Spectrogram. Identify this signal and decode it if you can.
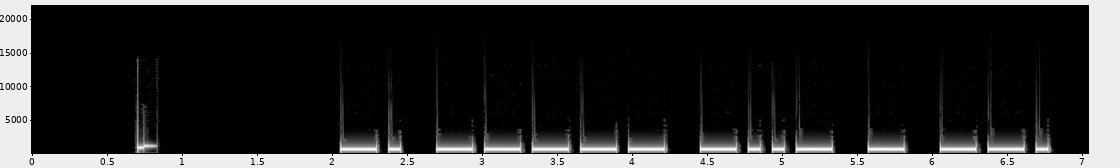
Morse code, heard as a keyed tone, about 15 wpm, 700 Hz. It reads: N0XTG
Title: USA Call Signs Repeated 3x 15wpm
